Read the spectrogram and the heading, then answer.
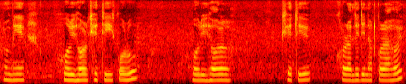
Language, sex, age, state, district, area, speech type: Assamese, female, 30-45, Assam, Darrang, rural, spontaneous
